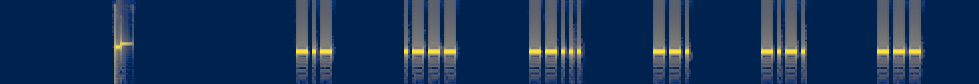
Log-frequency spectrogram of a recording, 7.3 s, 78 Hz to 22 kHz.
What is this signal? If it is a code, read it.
Morse code, heard as a keyed tone, about 40 wpm, spaced as for 14 wpm, 700 Hz. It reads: KJ7GCO
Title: USA Call Signs - 6x Character Spacing - 40wpm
